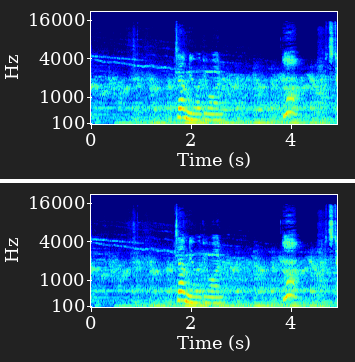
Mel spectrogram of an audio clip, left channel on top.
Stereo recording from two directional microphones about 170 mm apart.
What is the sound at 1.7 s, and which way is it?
Speech, 25° right (ahead or behind).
